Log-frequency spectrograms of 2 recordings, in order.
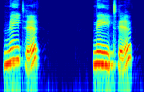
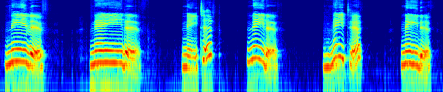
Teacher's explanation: now in American we pronounce it with d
